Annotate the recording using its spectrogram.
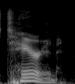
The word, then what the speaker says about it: Tehran: But he can never pronounce Tehran. He always says Tehran or Tehran or Tehran, but it's Tehran.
